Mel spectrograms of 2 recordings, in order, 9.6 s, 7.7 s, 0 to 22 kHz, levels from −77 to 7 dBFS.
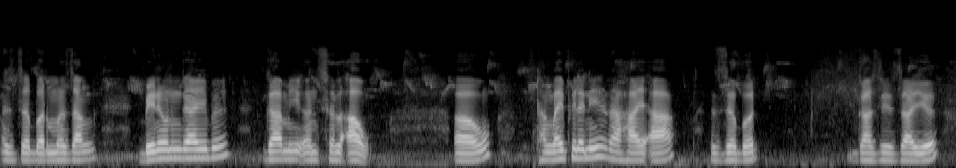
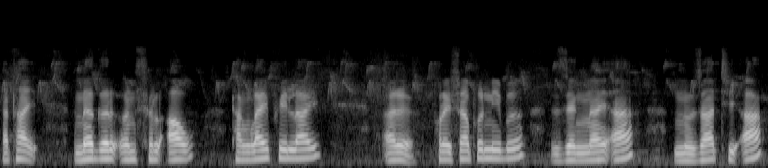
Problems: low volume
